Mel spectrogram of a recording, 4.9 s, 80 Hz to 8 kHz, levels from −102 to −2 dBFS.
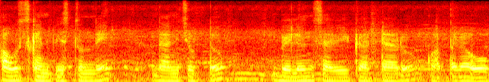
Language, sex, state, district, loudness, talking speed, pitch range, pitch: Telugu, male, Andhra Pradesh, Manyam, -20 LUFS, 110 wpm, 105-115 Hz, 110 Hz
